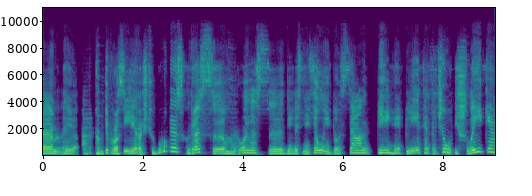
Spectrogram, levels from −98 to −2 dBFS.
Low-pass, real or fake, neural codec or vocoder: 9.9 kHz; fake; codec, 44.1 kHz, 1.7 kbps, Pupu-Codec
